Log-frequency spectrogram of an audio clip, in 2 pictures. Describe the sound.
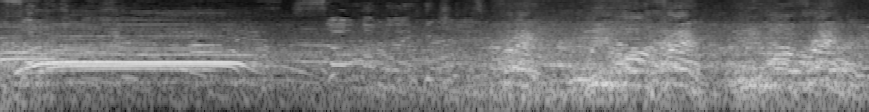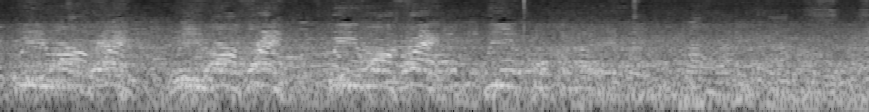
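A large festival crowd boos loudly, a dense, sustained roar of many overlapping voices that carries on for the whole stretch after a brief drawn-out tone at the start.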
